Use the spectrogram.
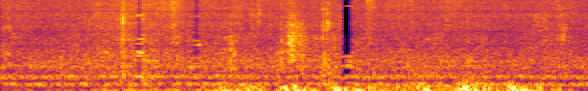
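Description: Continuous buzzing of a large swarm of African killer bees at a tree hive in Tanzania, thick and unbroken, heard close up with a low rumbling undertone.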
